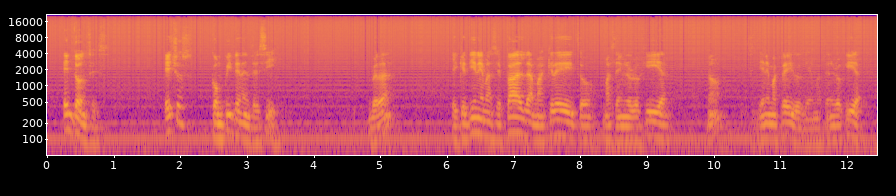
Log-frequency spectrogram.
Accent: Paysandú, Uruguay; yo quiero hablar de mi pueblo, dije en la reunión, que es ese Paysandú.

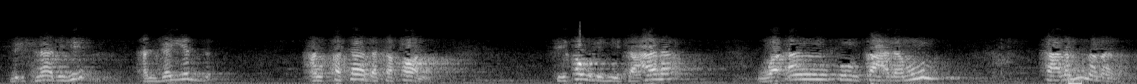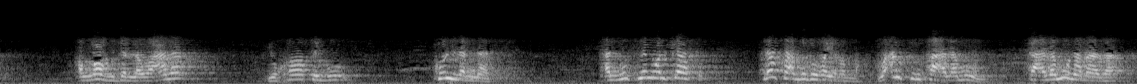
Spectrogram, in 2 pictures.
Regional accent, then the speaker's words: Egypt; accent: Egyptian; ولكن في لهجتنا المصرية بنقول شلا شلا

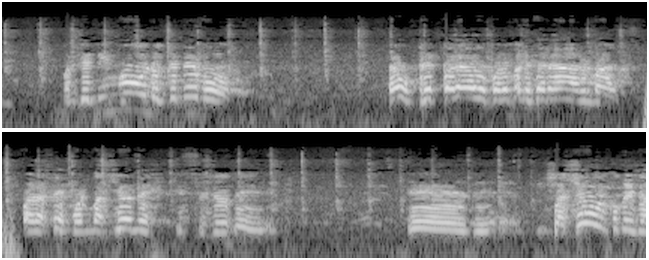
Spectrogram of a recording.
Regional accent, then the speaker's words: Argentina; somos argentinos, vivimos en el territorio argentino

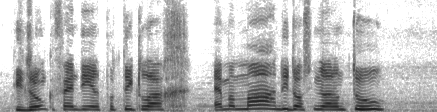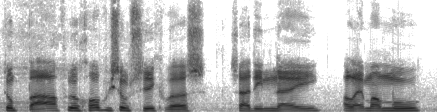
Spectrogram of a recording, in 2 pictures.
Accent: Amsterdam, North Holland, Netherlands; Ik ben gewoon een trotse Amsterdamse jongen.

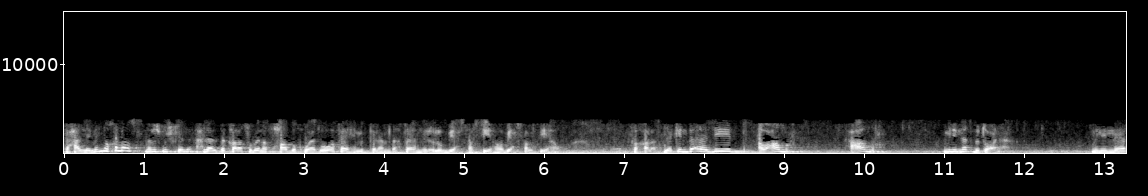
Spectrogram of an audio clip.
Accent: Egypt; والله دي دايمين لغو عندنا في لساننا كمصريين

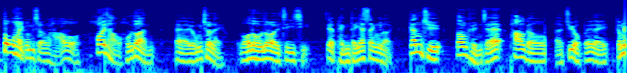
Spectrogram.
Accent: Hong Kong; 咁而家再去到而家呢個階段，我哋香港人要自主自己嘅命運。

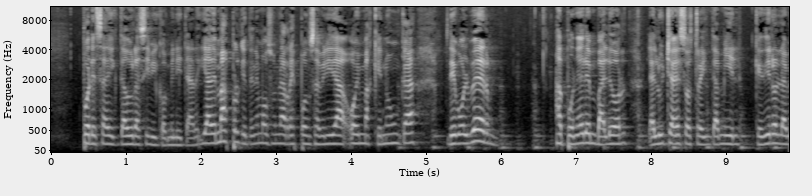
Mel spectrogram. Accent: Argentina; construyen nuestra identidad como argentinos

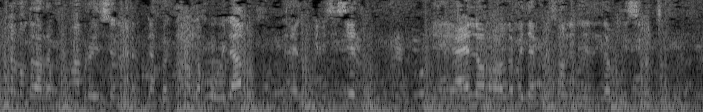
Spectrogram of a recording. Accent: Comodoro Rivadavia, Chubut, Argentina; nosotros somos todos de Comodoro Rivadavia, estamos a varios kilómetros acá

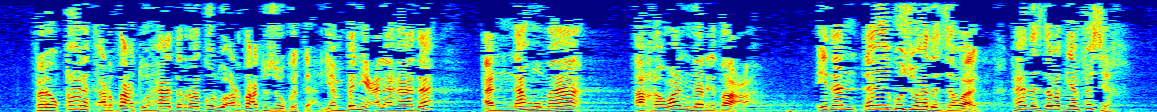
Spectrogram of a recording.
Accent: Yemen; وعندنا في اليمن الحضارم يحبون التمر كثيرا، كما تحبون أنتم الرز كثيرا

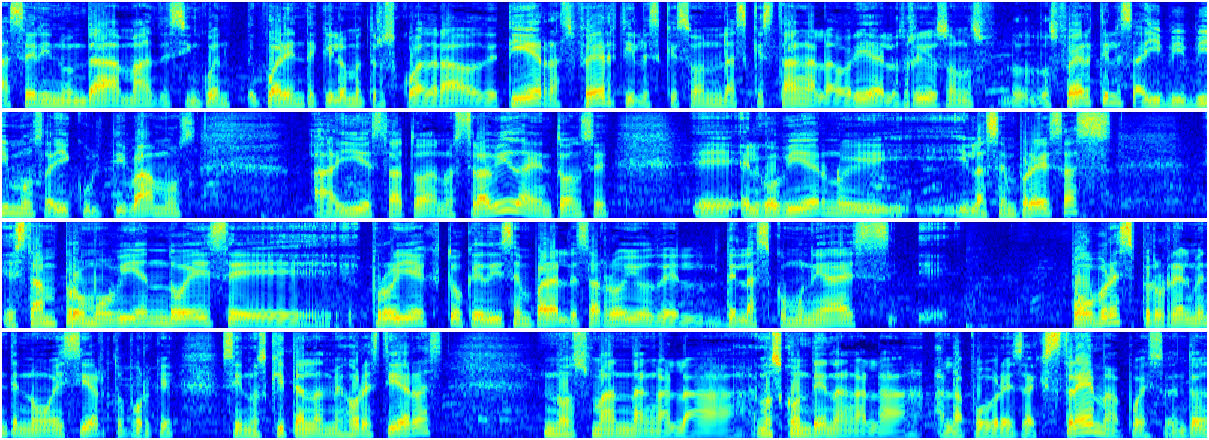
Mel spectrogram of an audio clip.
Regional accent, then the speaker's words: Ixcán, Quiché, Guatemala; vengo de Ixcán, Quiché, Guatemala.

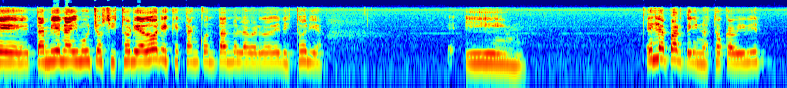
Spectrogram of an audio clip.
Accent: Bariloche, Río Negro, Argentina; Yo me crié en Bariloche

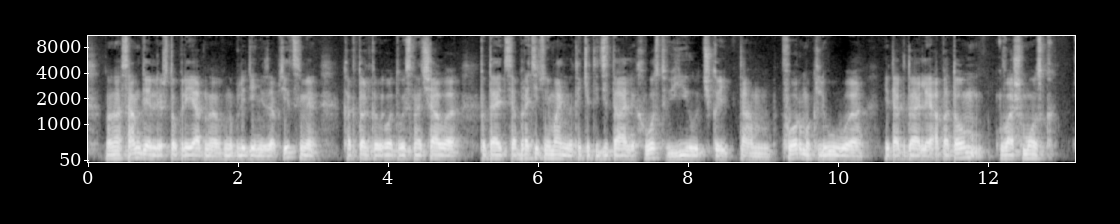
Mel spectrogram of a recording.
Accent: Latvia; now in Moscow, Russia; Я когда приехал в Москву из Латвии, я, конечно, стал искать тех птиц, которых я в Латвии не видел.

